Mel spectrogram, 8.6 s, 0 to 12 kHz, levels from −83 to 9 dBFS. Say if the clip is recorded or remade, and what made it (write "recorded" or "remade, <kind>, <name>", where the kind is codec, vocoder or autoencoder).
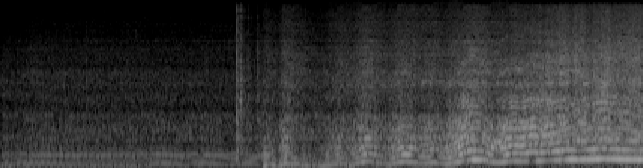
recorded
